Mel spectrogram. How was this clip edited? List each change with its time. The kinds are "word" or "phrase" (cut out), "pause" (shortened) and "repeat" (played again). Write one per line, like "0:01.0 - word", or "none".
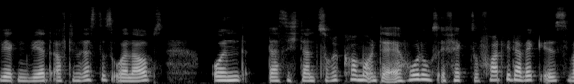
none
